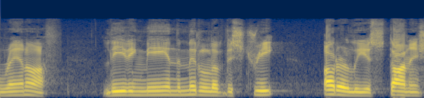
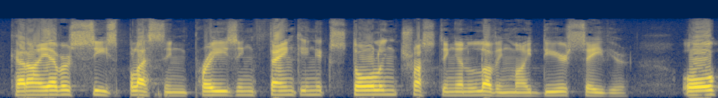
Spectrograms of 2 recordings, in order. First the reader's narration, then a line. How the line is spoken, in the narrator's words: cried I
